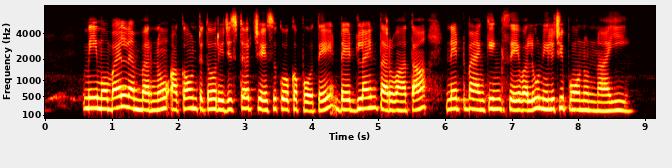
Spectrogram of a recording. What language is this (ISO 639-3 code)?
tel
